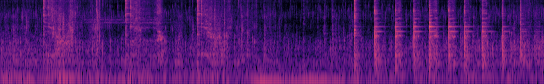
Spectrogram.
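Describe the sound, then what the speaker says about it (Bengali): Chicken curry spices being stir-fried in a pan, faint sizzling with a series of sharp, rhythmic spatula scrapes and clinks against the pan, growing regular toward the end. "মশলাটা এখন কষানো হবে।"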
